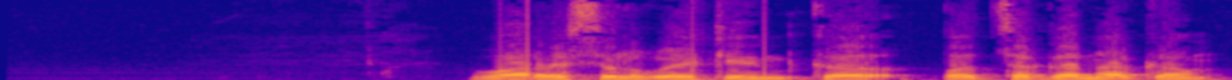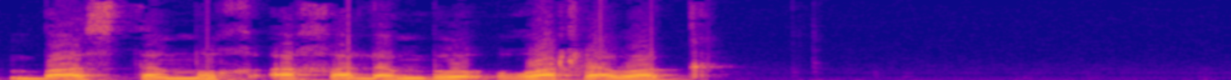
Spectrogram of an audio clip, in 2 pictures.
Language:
Ormuri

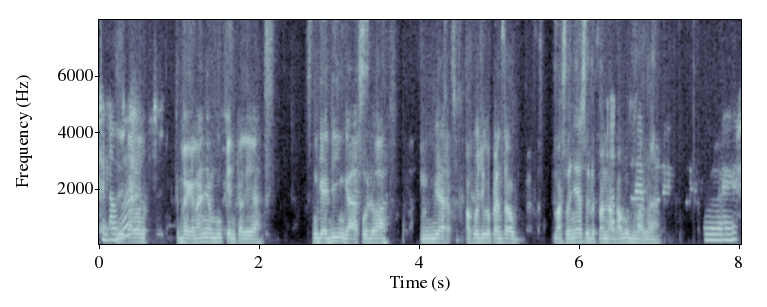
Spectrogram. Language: Indonesian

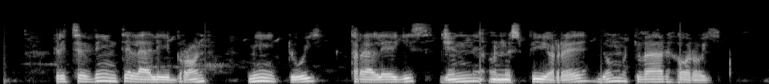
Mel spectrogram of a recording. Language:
Esperanto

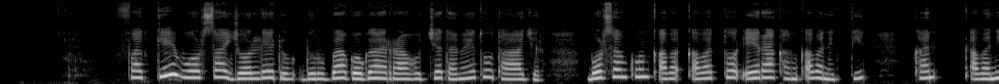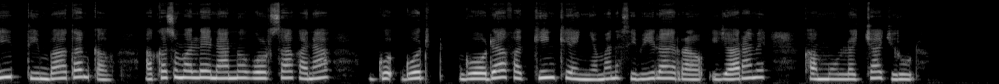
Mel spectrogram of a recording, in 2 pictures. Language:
Oromo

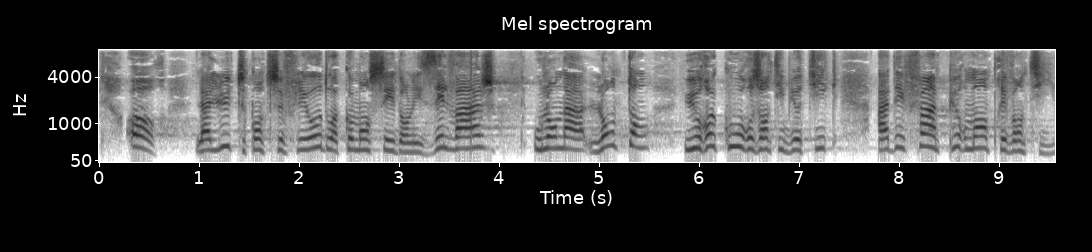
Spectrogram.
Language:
French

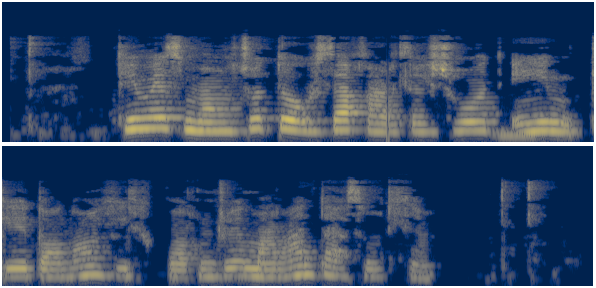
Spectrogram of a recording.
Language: Mongolian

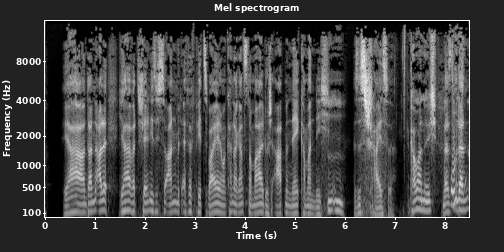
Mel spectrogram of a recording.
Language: German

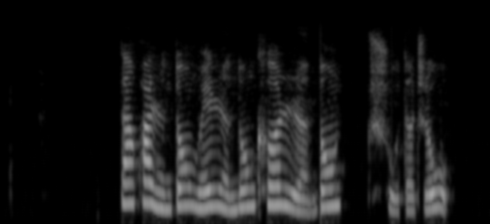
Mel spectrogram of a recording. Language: Chinese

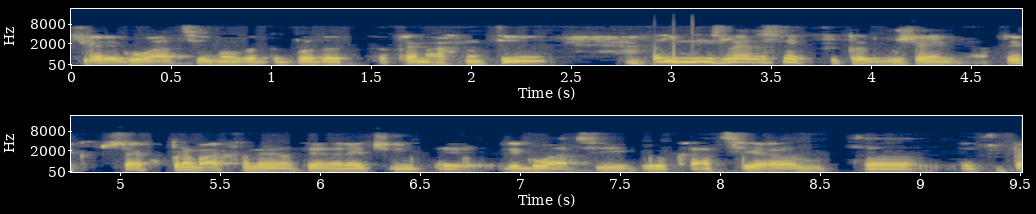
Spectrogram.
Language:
Bulgarian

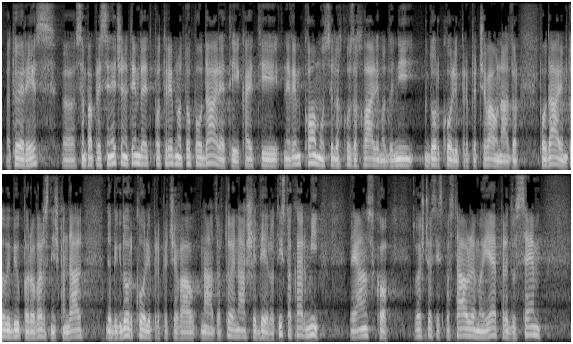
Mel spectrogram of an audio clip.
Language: Slovenian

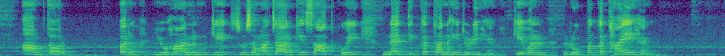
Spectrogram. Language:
Hindi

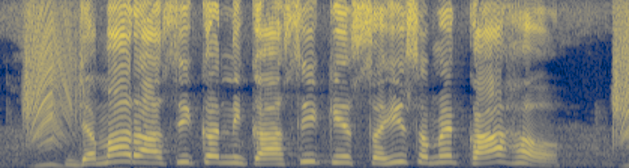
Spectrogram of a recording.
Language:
Bhojpuri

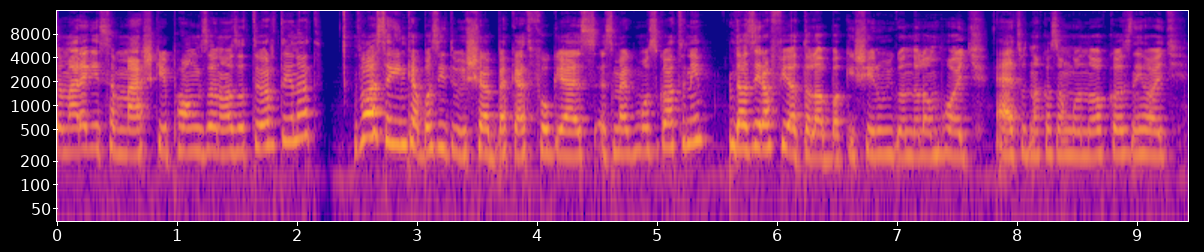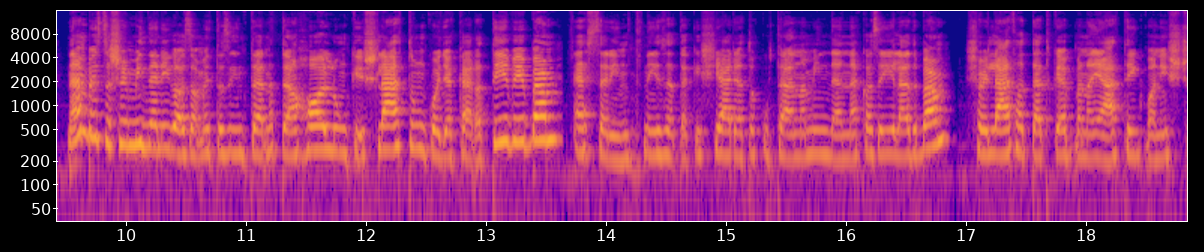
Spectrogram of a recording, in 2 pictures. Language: Hungarian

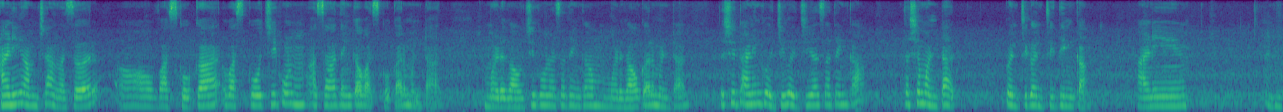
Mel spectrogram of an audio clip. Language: Konkani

